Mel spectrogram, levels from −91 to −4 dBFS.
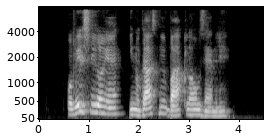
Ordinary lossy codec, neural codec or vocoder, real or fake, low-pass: none; codec, 16 kHz in and 24 kHz out, 1.1 kbps, FireRedTTS-2 codec; fake; 7.2 kHz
